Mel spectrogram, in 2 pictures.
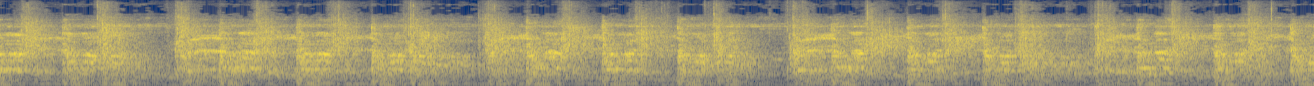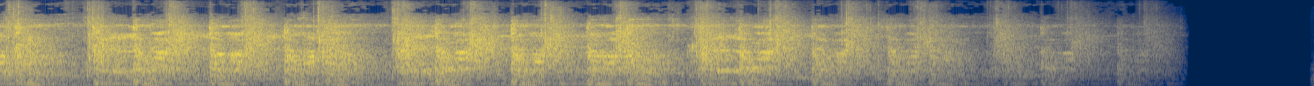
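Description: Dance music for a traditional Even stage dance: a fast, steady drumbeat with voices, fading out near the end.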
